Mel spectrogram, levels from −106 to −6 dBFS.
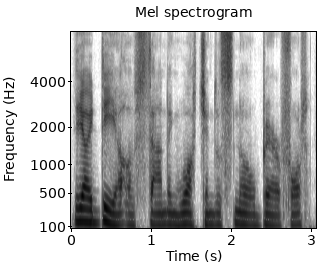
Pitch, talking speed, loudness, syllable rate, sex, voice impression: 120 Hz, 175 wpm, -19 LUFS, 4.4 syllables/s, male, masculine, middle-aged, powerful, slightly hard, slightly muffled, slightly halting, slightly sincere, slightly mature, wild, kind, modest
